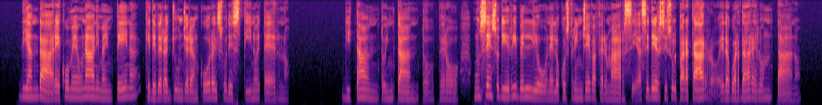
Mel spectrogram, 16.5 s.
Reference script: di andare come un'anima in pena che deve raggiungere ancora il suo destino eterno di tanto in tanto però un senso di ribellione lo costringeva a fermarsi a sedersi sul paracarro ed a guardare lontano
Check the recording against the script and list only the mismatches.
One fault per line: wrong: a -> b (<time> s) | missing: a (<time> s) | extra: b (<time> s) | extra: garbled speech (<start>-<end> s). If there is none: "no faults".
no faults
